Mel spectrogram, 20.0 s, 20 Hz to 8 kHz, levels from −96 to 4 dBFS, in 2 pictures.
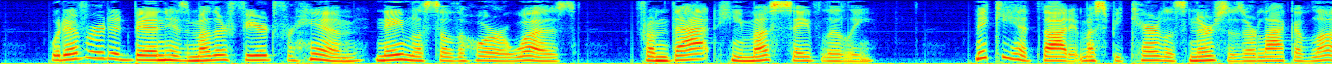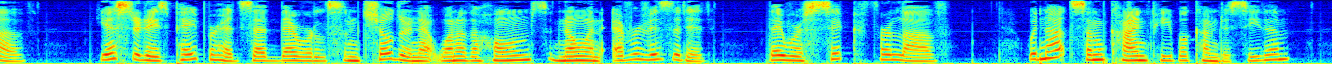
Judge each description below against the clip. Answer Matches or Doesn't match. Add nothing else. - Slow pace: Doesn't match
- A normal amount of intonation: Matches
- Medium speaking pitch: Doesn't match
